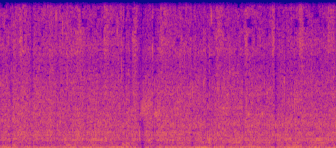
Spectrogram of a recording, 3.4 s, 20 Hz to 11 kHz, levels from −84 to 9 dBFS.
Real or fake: real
